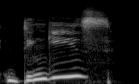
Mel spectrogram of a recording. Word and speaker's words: Dinges: Where is it? Waffles and Dingies. Am I saying it right? D-I-N-G-E-S. Sorry.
